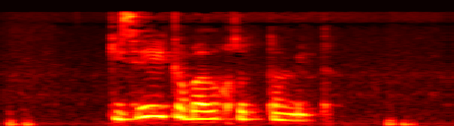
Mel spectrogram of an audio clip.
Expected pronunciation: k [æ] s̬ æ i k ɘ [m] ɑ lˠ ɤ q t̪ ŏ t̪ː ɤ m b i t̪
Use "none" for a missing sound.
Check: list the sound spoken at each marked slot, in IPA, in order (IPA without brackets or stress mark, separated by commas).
i, b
